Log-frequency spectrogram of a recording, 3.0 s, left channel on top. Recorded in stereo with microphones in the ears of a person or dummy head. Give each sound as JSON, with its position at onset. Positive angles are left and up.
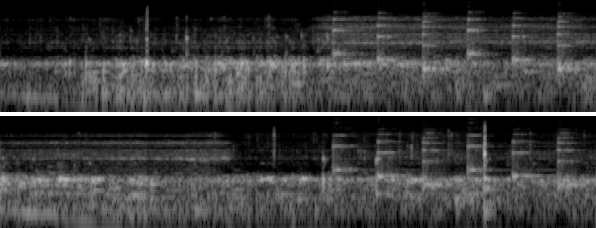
{"t": 1.7, "sound": "a ringtone", "side_deg": 5, "distance_m": 2.5}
